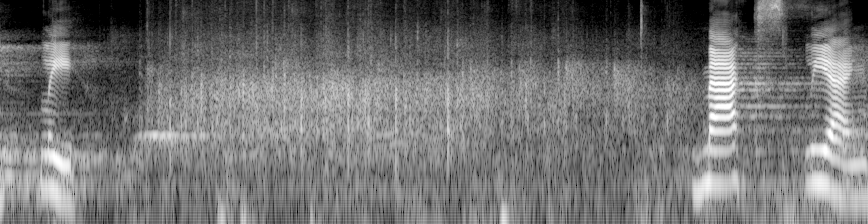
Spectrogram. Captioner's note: audience applauding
